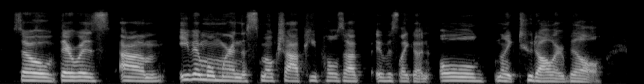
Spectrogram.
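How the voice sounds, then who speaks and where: A woman speaks in a normal speaking voice at a fairly low pitch and a moderate pace, with hardly any pauses. The sound is dry and close with no echo, and the background is quiet. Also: fairly even intonation. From near St. Louis, Missouri. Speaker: electronic musician. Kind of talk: casual chat.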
